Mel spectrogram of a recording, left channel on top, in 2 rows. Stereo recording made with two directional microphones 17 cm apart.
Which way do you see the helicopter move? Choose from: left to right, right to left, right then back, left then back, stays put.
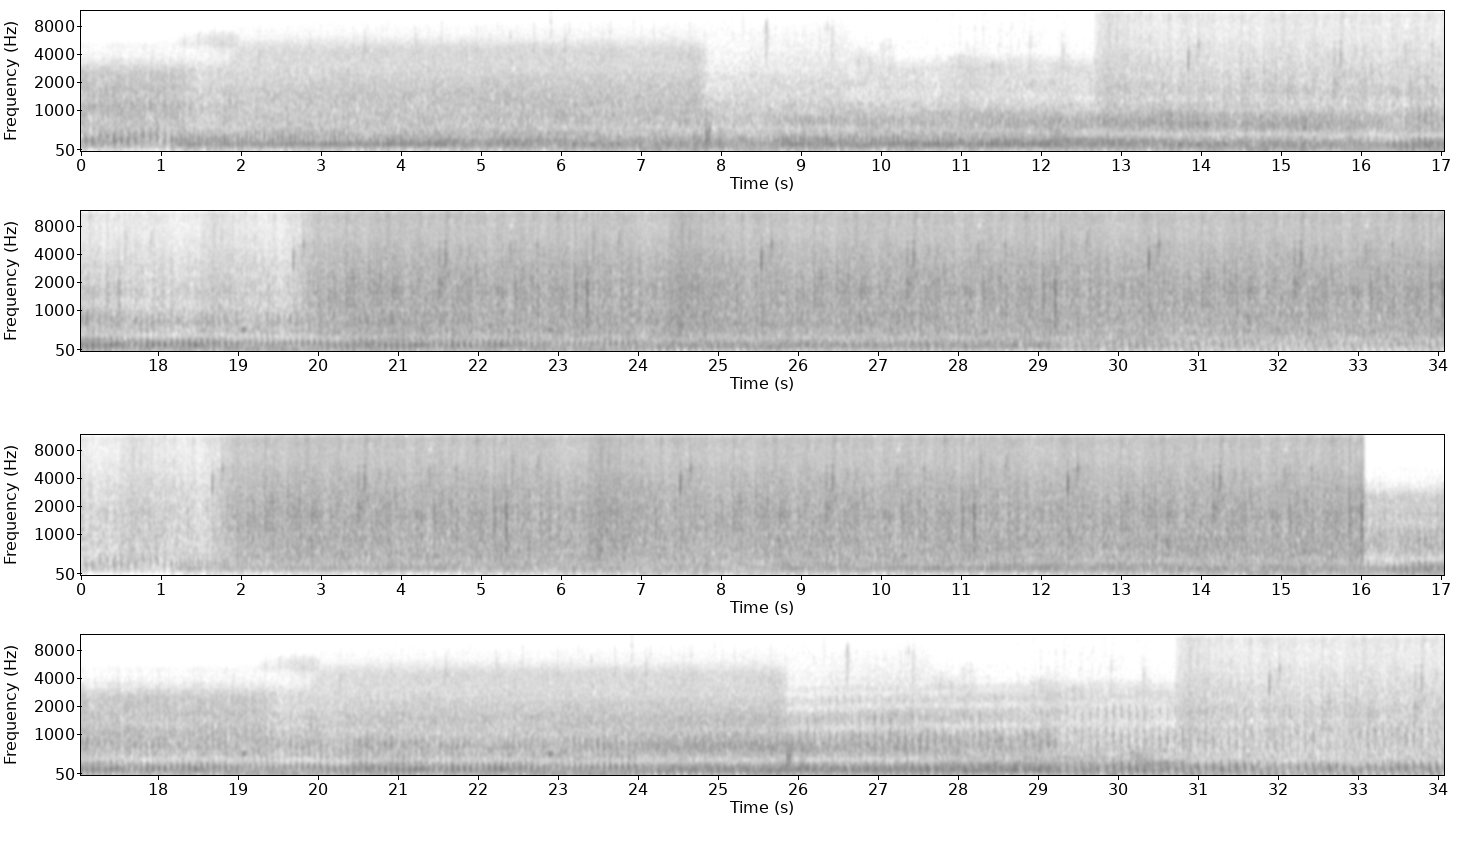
left to right.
